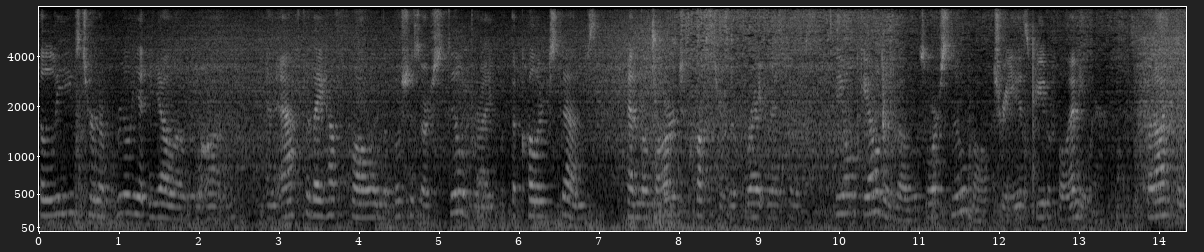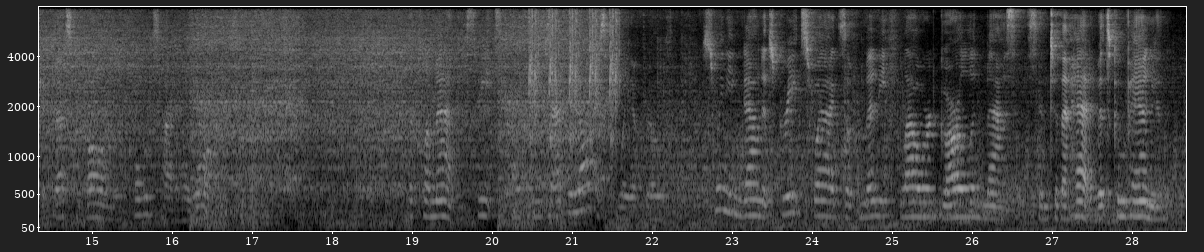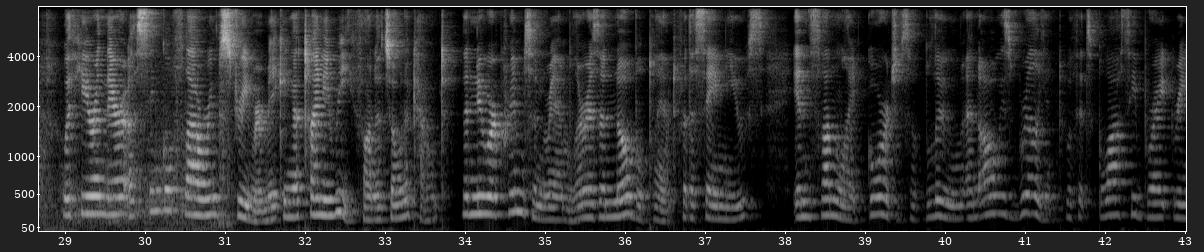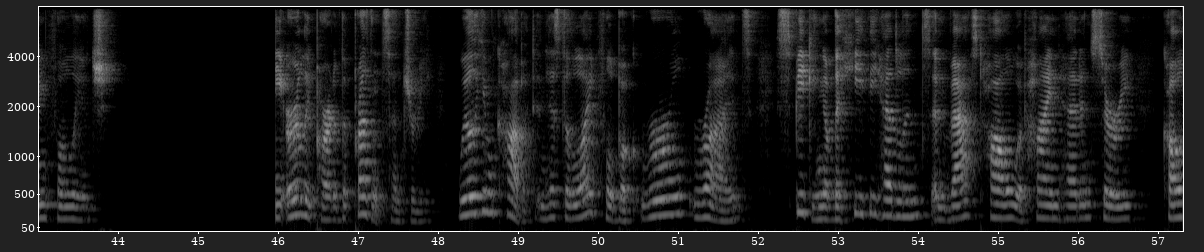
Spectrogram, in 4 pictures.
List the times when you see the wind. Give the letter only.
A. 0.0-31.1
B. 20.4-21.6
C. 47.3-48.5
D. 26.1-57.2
A.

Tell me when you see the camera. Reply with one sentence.
You can hear the camera from 20.4 to 21.6 s.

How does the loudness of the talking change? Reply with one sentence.
The volume of the talking goes up, then down.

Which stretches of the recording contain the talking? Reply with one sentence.
You can hear the talking from 0.0 to 16.7 s, from 18.9 to 43.9 s and from 46.0 to 57.2 s.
